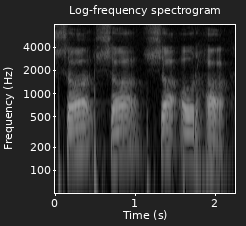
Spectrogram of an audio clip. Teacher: शा, शा, शा और हा ये ऊष्म व्यंजन कहलाते हैं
